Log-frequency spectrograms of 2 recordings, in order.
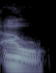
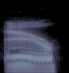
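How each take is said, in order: First: The diphthong is short, with a clipped tail. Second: The diphthong is long, with a full tail. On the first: This is the Canadian way. "certain diphthongs are really shortened on the tail end" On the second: This is the non-Canadian way. "instead of saying ow"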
